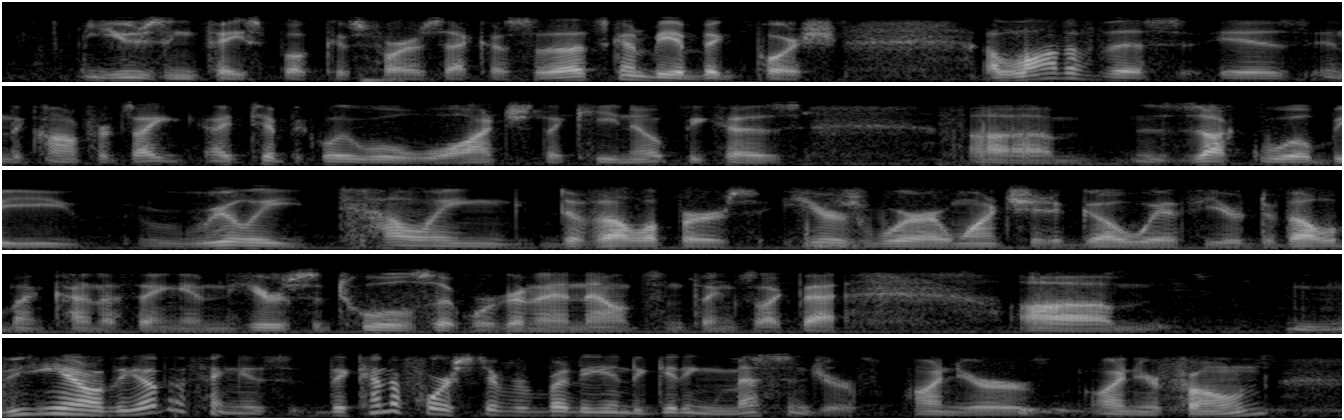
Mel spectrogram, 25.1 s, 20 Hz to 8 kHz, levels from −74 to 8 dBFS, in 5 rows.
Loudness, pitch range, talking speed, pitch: -30 LUFS, 80-110 Hz, 200 wpm, 95 Hz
